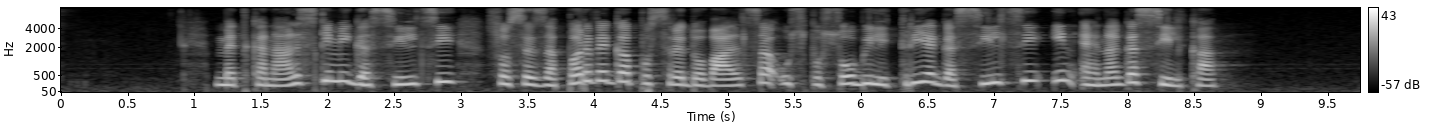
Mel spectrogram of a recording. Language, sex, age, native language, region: Slovenian, female, 18-29, Slovenian, Central Slovenia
